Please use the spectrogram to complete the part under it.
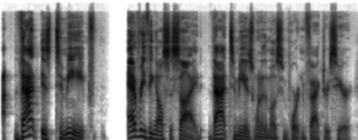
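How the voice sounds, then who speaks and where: Lively, low-voiced man giving casual livestream advice. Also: brisk, no room sound, studio quality. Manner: conversational, emphatic, repeats phrases for stress. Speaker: host and voice-over coach. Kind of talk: casual livestream advice, answering viewer questions. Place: small home studio, indoors. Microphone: close desk microphone on a stand.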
